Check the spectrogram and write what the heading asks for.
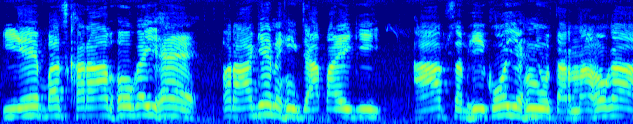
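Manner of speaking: low driver telling passengers to get off; bus driver. Acted. Driver announces breakdown.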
